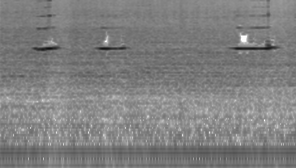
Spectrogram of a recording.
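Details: Ford Escape brakes, recorded over several days: a thin high squeal near two kilohertz in brief repeating bursts over a quiet background; brake squeal, cause not yet pinned down.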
